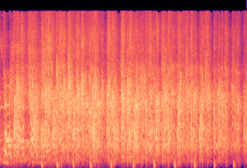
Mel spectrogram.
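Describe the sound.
Audience applause at a London Review Bookshop event, dense continuous clapping that holds steady and loud throughout, with sharp individual claps standing out.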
